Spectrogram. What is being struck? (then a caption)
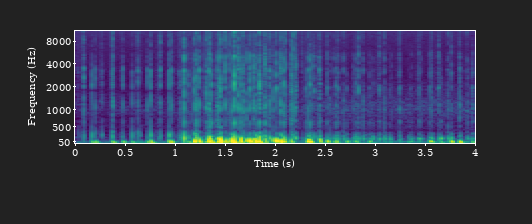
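Small clear plastic food container. Fingertips and nails tap and scratch the lid and side of a small, empty, hollow, clear rectangular plastic food container held in one hand beside the mic. A quick, uneven run of dull, low, hollow taps with brief soft scratching, swelling louder around the middle. Each tap stops short with almost no ring.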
